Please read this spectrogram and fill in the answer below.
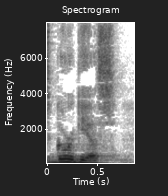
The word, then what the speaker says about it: Gorgias: I teach Plato's Gorgias. I hope I'm pronouncing that right. I think that second G is a hard G. Plato's Gorgias.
